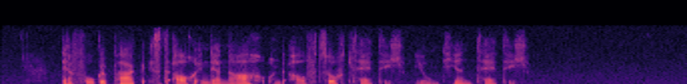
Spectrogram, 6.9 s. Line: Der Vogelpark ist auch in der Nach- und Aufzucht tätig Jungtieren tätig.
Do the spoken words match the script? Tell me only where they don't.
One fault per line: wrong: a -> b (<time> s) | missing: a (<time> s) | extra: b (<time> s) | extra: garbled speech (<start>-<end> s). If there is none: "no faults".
no faults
